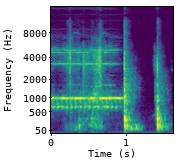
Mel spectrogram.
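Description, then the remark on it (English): A telephone rings with a steady, warbling electronic tone for about a second, then stops with two sharp clunks, like the handset being grabbed and knocked about. “I don't know what's ringing. I really don't. Oh, wait, this is what's ringing.”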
